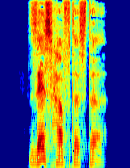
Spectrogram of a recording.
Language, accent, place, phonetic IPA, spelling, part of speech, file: German, Germany, Berlin, [ˈzɛshaftəstə], sesshafteste, adjective, De-sesshafteste.ogg
- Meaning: inflection of sesshaft: 1. strong/mixed nominative/accusative feminine singular superlative degree 2. strong nominative/accusative plural superlative degree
